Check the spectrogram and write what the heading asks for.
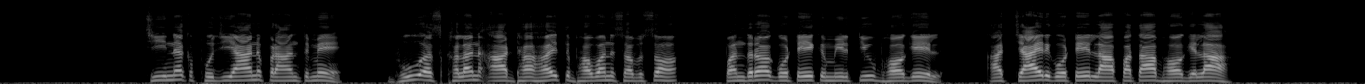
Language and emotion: Maithili, neutral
